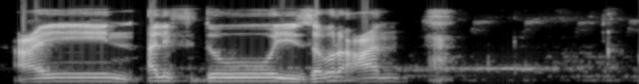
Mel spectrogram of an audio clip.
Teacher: আইন হরফ একটু হালকের মধ্যখান হইতে, অর্থাৎ কণ্ঠনালীর মধ্যখান হইতে আইন হরফ উচ্চারিত হয়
